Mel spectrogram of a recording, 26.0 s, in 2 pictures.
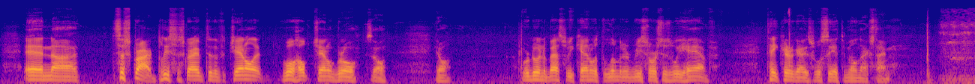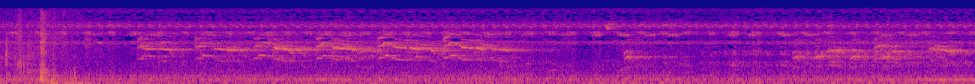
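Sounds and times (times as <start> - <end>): insect trill: 12.5 - 26.0
birds whistling phrases: 14.2 - 20.2.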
